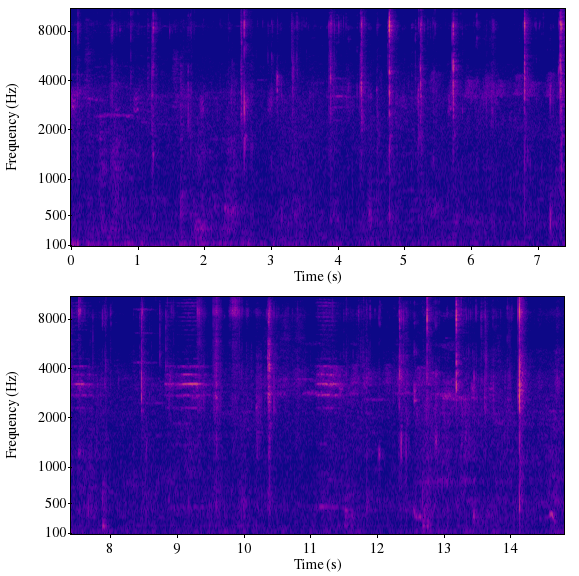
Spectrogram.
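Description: Close-miked chewing of fried fish, with wet mouth smacks and clicks coming every second or so.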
